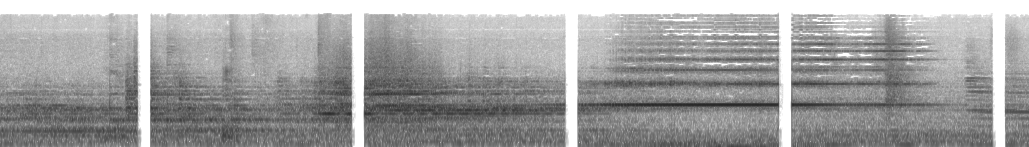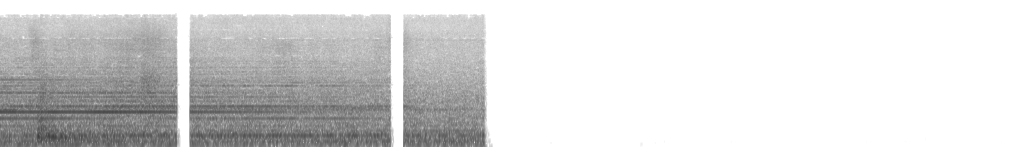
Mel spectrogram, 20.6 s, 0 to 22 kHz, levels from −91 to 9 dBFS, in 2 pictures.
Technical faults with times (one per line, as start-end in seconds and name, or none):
1.37-1.51 gap at a join of encoded pieces
3.51-3.65 gap at a join of encoded pieces
5.65-5.78 gap at a join of encoded pieces
7.78-7.92 gap at a join of encoded pieces
9.92-10.06 gap at a join of encoded pieces
12.06-12.19 gap at a join of encoded pieces
14.19-14.33 gap at a join of encoded pieces
16.33-16.46 gap at a join of encoded pieces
